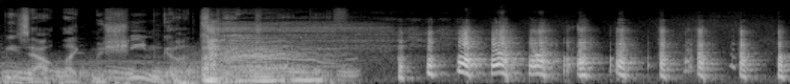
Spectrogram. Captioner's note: laughing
